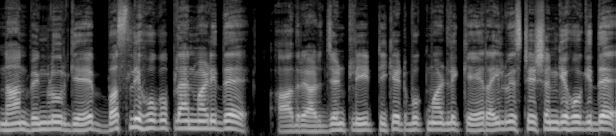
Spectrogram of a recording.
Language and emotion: Kannada, fearful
